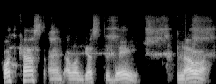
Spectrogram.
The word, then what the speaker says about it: Laura: perfect spanish name yeah spanish pronunciation is a bit different it's all right yes laura we don't have accents laura has a flat pronunciation awesome awesome so today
